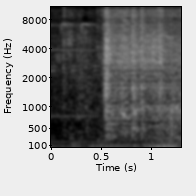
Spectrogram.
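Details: 2019 Jeep Cherokee at about 50,000 miles, after main and auxiliary battery replacement: brief crank, then the engine catches at once and settles into a smooth, even idle; a healthy start.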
